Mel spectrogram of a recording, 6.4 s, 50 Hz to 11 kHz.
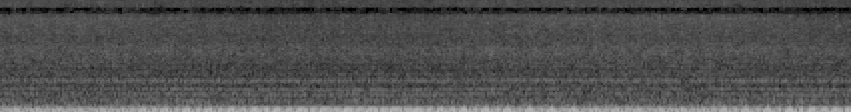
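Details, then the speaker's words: Jeep Grand Wagoneer with Hemi swap at idle: deep steady rumble with uneven, lumpy beat about three per second; both O2 banks reading rich at 0.9, injector pulse lost on cylinders 1 and 6, EGR reading zero; random misfire, running rich. "both of them are reading real Rich 0.9 shouldn't get any higher than 0.8"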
